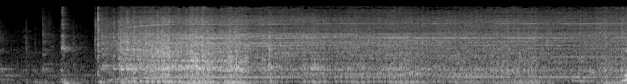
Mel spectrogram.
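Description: An electric hand mixer whirs steadily, whisking in a metal cup.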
